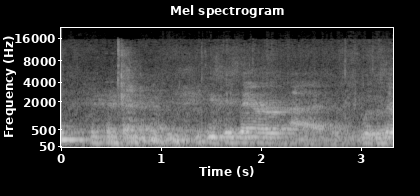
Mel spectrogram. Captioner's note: everyone laughs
